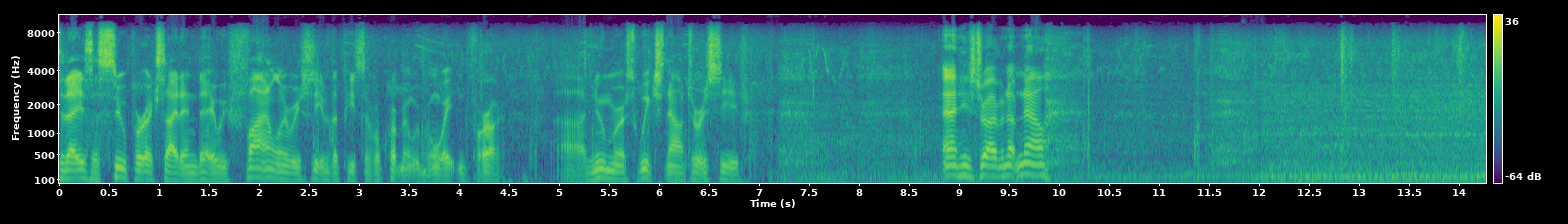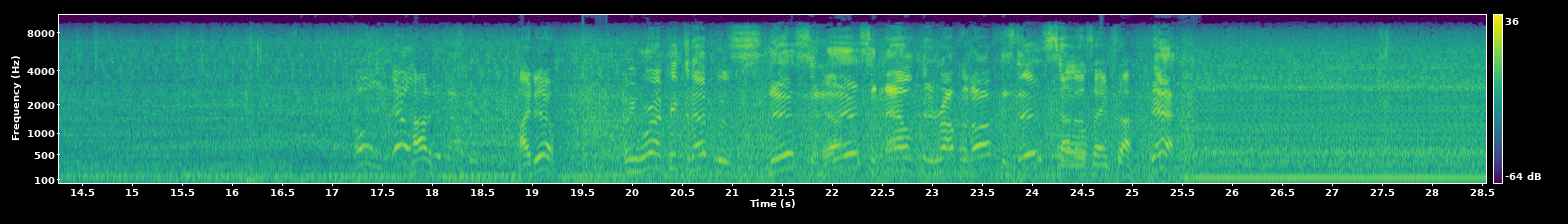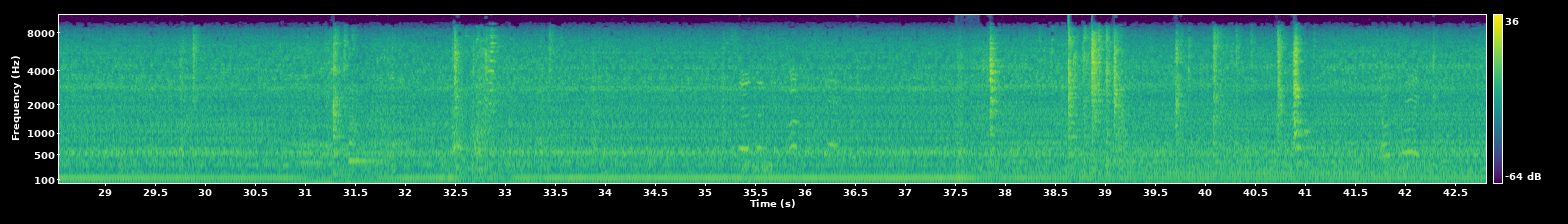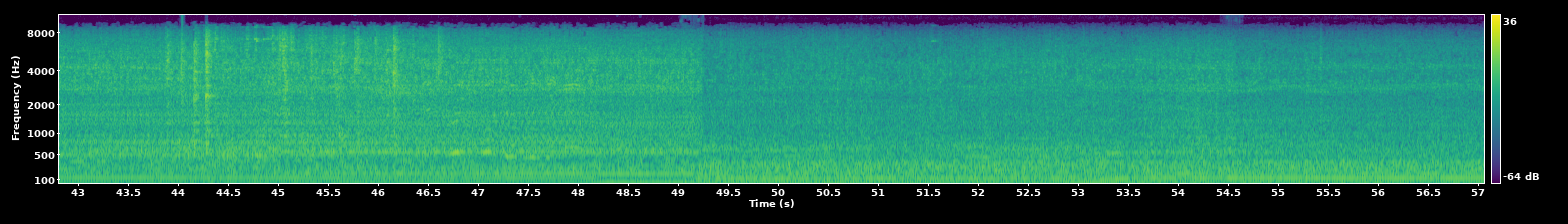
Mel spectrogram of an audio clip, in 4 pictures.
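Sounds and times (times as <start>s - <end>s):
heavy engine idling: 6.8s - 57.0s
sharp clicks or knocks: 37.5s - 41.2s.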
